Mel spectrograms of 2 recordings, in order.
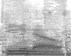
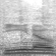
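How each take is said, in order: First: It sounds unlike the Flintstones dinosaur's name. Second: It sounds like the Flintstones dinosaur's name. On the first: The speaker calls it right. "it turns out Dino's the actual pronunciation" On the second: The speaker calls it wrong. "that's why I kept calling that player Dino"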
